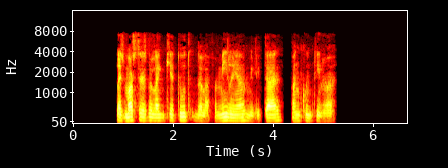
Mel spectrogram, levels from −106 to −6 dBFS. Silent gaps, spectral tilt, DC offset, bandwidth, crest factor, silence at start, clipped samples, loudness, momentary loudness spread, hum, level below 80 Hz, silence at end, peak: 4.22-4.35 s; -6.5 dB/octave; under 0.1%; 7.6 kHz; 22 dB; 0.9 s; under 0.1%; -22 LUFS; 11 LU; none; -56 dBFS; 1.45 s; -2 dBFS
